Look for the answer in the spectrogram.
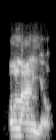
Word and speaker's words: Olaniyan: Please pronounce your last name before I butcher it. – Olaniyan. So you can just say Marshaun O.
